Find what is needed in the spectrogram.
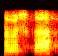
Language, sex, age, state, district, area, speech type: Hindi, male, 45-60, Rajasthan, Karauli, rural, conversation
